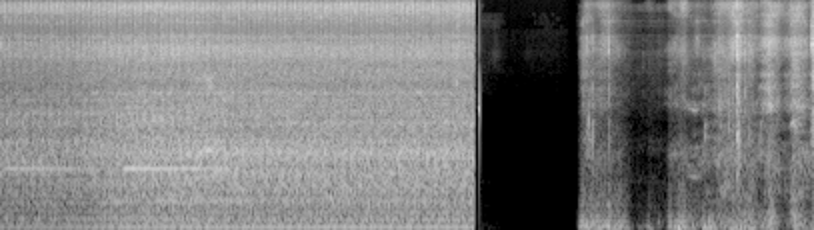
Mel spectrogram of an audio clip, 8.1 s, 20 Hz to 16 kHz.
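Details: 2000 Dodge Ram 3500 started after a dash and AC work: engine catches and settles into a steady, even idle for several seconds with no knocks or rattles, then shuts off; running normally.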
